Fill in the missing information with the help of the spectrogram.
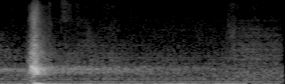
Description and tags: Sound of a dowel being whisked rapidly through the air, in an attempt to make the sound of a flying arrow.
